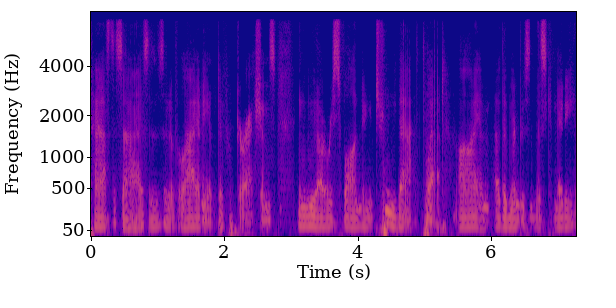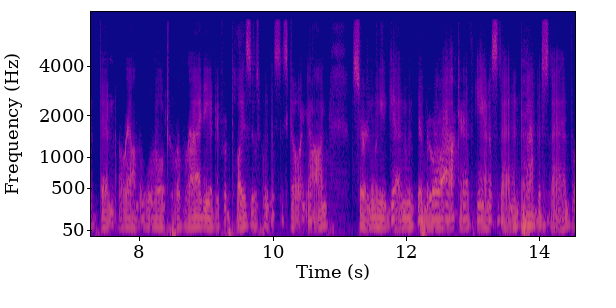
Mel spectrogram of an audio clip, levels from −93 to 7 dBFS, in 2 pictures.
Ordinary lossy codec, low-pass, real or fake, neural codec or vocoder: MP3, 64 kbps; 7.2 kHz; fake; codec, 16 kHz, 1 kbps, FreqCodec, smaller model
